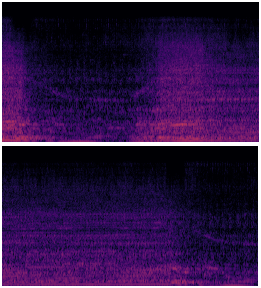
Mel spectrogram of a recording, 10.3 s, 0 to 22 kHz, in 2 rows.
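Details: Ford Focus 2, 1.6 L 100 hp, piston group replaced last summer without boring: faint, irregular light ticking over the idle hum; owner suspects valves or cylinder wear, unconfirmed.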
